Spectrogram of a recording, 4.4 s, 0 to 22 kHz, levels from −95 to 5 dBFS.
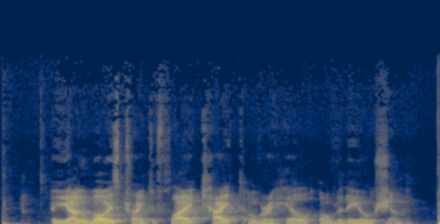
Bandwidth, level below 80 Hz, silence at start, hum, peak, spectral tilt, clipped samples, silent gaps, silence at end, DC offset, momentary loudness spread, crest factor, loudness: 15 kHz; -46 dBFS; 0.05 s; none; -2 dBFS; -6.5 dB/octave; under 0.1%; none; 0.3 s; under 0.1%; 13 LU; 22 dB; -22 LUFS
